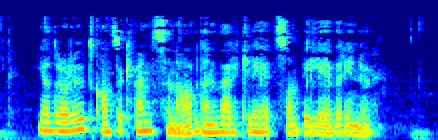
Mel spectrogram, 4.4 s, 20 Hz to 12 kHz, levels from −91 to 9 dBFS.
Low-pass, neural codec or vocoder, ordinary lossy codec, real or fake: 10.8 kHz; none; MP3, 32 kbps; real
